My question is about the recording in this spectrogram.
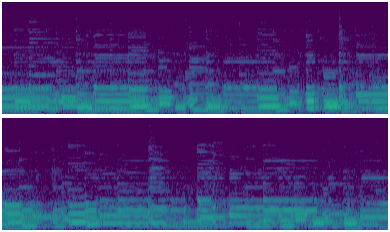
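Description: Electric guitar played clean, picking a run of chords and single notes in a steady rhythm.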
